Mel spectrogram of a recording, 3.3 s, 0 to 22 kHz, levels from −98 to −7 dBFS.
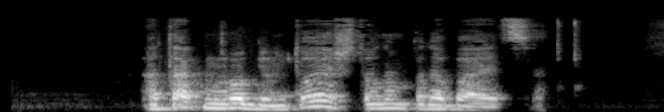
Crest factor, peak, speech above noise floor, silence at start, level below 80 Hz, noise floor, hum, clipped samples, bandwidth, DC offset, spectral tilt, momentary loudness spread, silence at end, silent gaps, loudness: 18 dB; -6 dBFS; 57 dB; 0.75 s; -66 dBFS; -79 dBFS; none; under 0.1%; 11.5 kHz; under 0.1%; -7.5 dB/octave; 12 LU; 0.7 s; none; -22 LUFS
